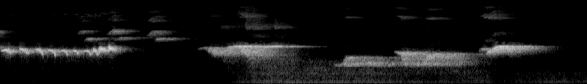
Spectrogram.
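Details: White-rumped shama delivering a quavering whistled phrase, then a loud sustained rich note and lower mellow whistles stepping back up into a bright upslurred ending, faint low hum beneath.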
